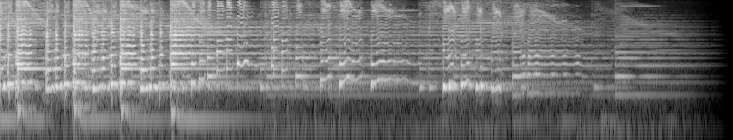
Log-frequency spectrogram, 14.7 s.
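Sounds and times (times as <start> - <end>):
sitar and violin duet: 0.0 - 14.2.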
